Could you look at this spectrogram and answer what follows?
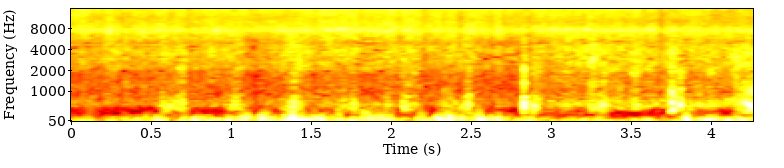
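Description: Chopped tomatoes and onions frying in oil in a clay pot while a metal spatula stirs them. There is a steady sizzle with scattered scrapes and taps of the spatula against the pot, over a low rumble.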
